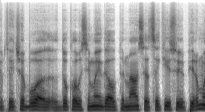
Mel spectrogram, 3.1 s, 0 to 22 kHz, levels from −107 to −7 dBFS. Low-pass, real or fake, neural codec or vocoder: 19.8 kHz; fake; autoencoder, 48 kHz, 32 numbers a frame, DAC-VAE, trained on Japanese speech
